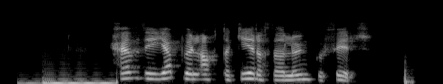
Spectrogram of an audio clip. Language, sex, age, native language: Icelandic, female, 30-39, Icelandic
